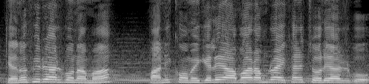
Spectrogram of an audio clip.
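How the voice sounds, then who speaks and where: A man plays a poor villager in a cartoon, an earnest family man full of worry. His voice is high for a man and urgent, over clearly audible music. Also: fairly even intonation, fast talker, close to an everyday voice. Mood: worried. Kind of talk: animated moral story voice acting.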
